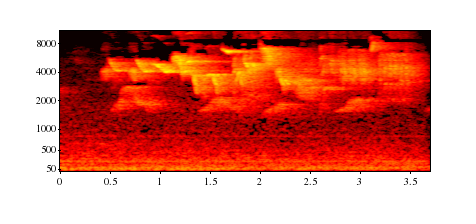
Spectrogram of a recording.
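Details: Captive white-collared seedeater, classic song: a dense, loud, continuous stream of high whistled and buzzy notes, rising then gently falling, lasting over three seconds before stopping abruptly.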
